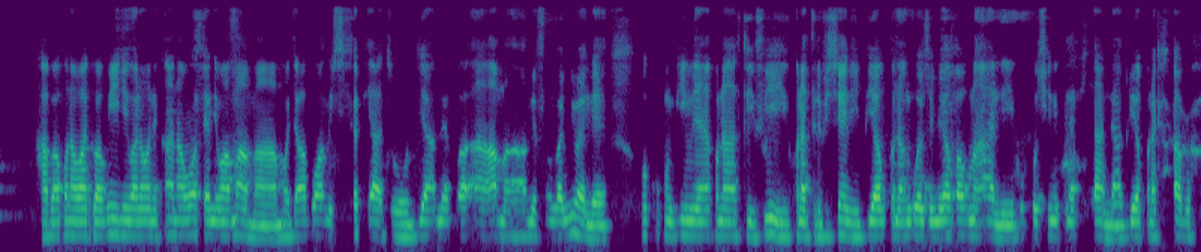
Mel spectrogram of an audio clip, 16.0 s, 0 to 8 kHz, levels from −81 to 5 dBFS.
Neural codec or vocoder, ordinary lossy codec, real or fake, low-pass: autoencoder, 48 kHz, 32 numbers a frame, DAC-VAE, trained on Japanese speech; Opus, 64 kbps; fake; 7.2 kHz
